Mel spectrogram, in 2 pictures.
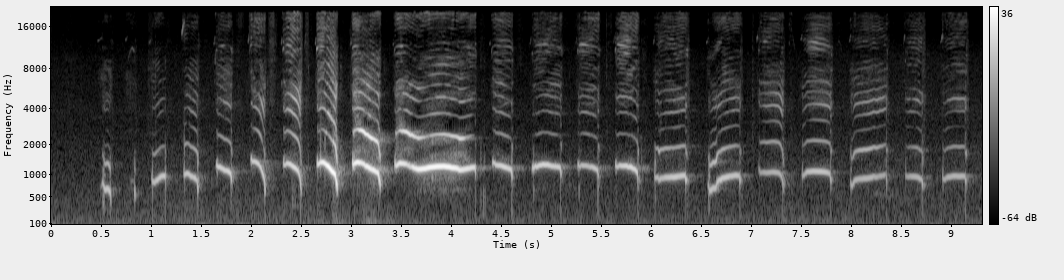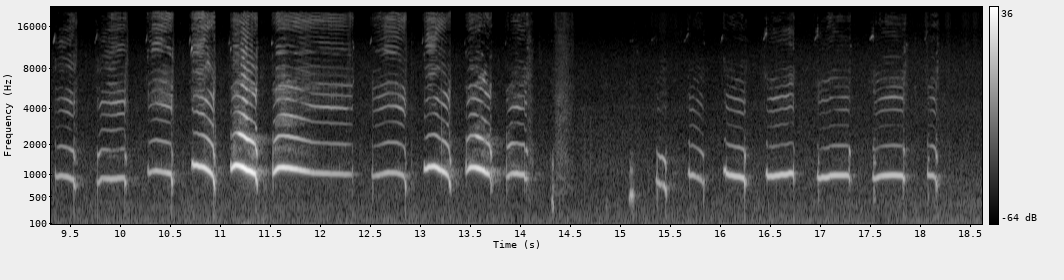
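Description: Puppies whine and cry in thin, high, wavering notes, repeated several times a second.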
